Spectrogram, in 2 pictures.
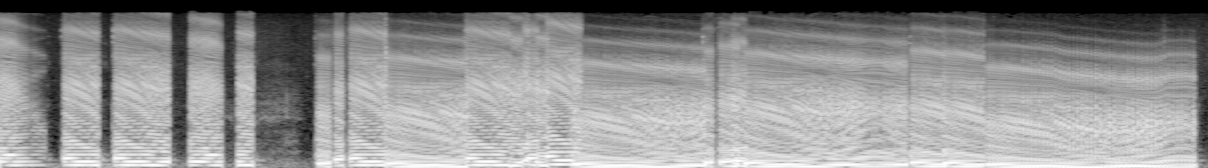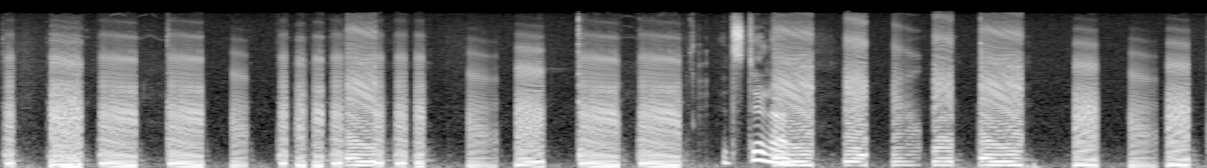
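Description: Sampled synth sound played from a keyboard through Logic Pro X's Sampler, with key velocity set to shift the sample start point. Short separate notes come first, then one note held for about seven seconds with pitches sweeping through it, then more short notes.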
